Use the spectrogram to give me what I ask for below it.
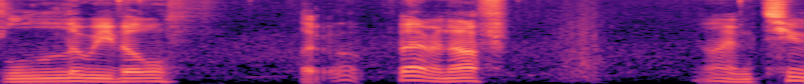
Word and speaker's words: Louisville: it properly see I used to call it Lewisville that's that's how I thought it was pronounced apparently it's pronounced Louisville fair enough I am too European for that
